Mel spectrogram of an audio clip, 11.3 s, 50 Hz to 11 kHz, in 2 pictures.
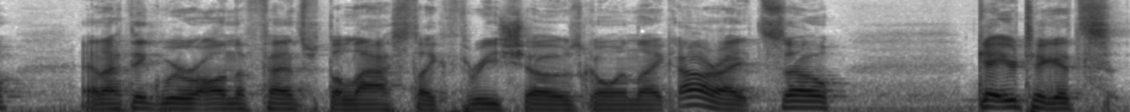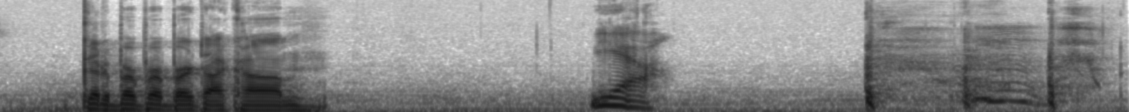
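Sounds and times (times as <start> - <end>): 
speech: 0.0 - 4.3, 4.9 - 7.4, 8.6 - 9.0
person coughing harshly: 10.0 - 11.2.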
